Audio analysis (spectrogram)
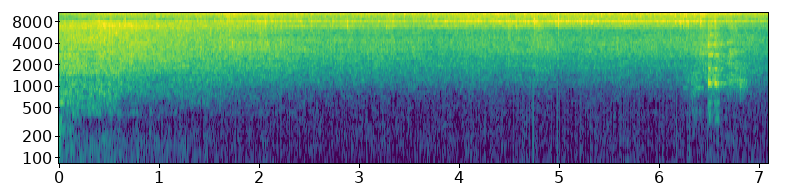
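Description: Chopped cucumbers stirred in a pan for a salad, a steady broadband sizzle with scraping stirs near the end, close and continuous with no talk.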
